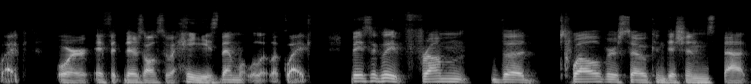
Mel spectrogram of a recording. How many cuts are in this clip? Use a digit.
1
